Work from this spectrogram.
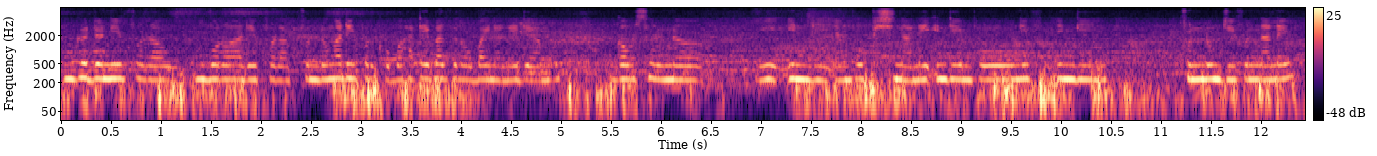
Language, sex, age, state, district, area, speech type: Bodo, female, 18-30, Assam, Chirang, rural, spontaneous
